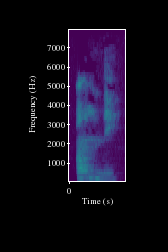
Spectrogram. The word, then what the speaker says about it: emmener: que dans certains mots avec le préfixe en haut un suivi d'une racine qui commence avec une voyelle ou un est nous mêmes on prononce cette voyelle d'une façon nasale normalement selon les règles on pourrait penser que ce serait une voyelle orale mais en fait ce sont des exceptions par exemple on dit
